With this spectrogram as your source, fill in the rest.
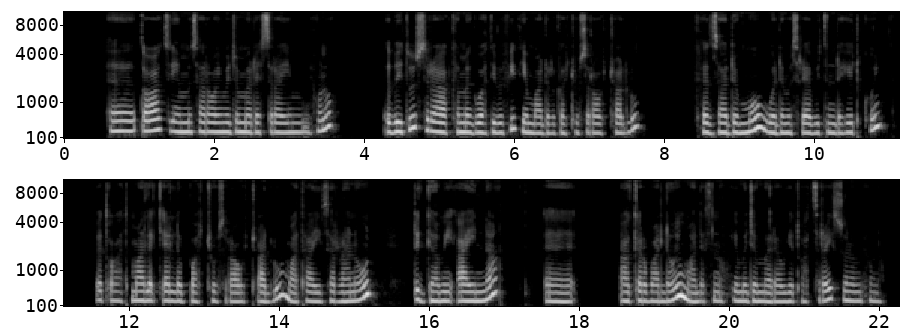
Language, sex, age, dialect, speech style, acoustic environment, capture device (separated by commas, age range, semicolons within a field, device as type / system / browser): Amharic, female, 25-34, Ethiopia - Addis Ababa, focused; happy, silence, mobile / Linux / Chrome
